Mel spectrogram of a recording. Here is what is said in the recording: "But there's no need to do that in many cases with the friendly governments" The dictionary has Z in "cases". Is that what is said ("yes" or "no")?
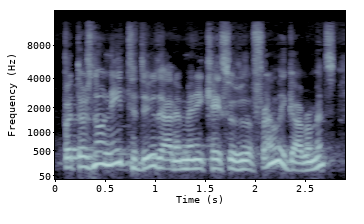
yes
